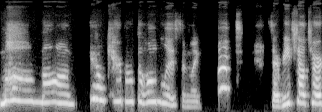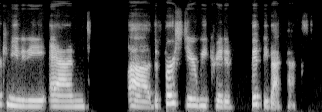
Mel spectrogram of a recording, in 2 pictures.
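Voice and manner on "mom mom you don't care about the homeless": mock tearful child voice, high, sobbing cry. A single mom retells her son waking at night, imitating Gabriel sobbing. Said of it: "like sobbing".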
